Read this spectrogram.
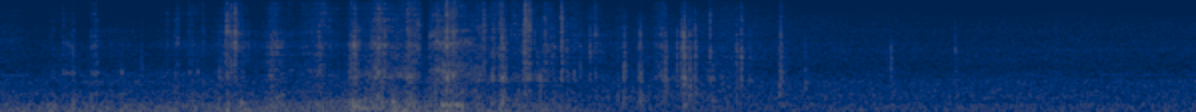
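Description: Paper crinkles and rustles between fingers.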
